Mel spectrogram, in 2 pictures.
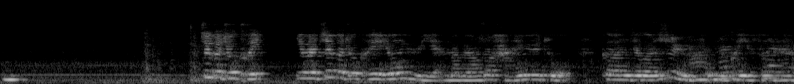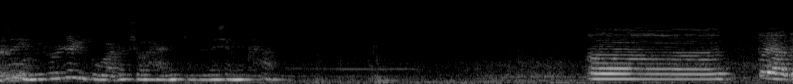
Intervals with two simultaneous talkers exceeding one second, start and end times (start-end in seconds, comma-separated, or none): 6.8-8.2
